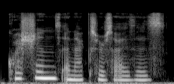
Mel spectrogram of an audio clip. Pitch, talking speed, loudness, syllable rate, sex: 230 Hz, 105 wpm, -13 LUFS, 4.5 syllables/s, female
